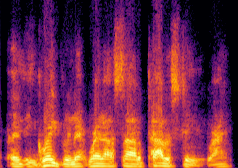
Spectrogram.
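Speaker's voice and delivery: usual speaking voice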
